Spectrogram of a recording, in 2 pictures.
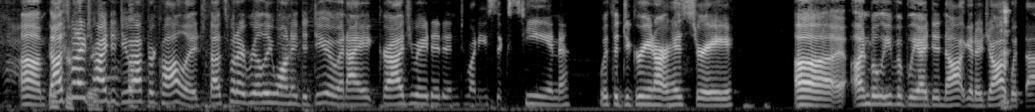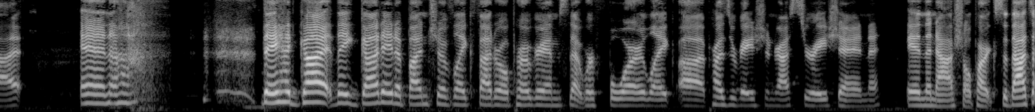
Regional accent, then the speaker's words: Colorado, United States; I grew up in Colorado, so like very outdoorsy

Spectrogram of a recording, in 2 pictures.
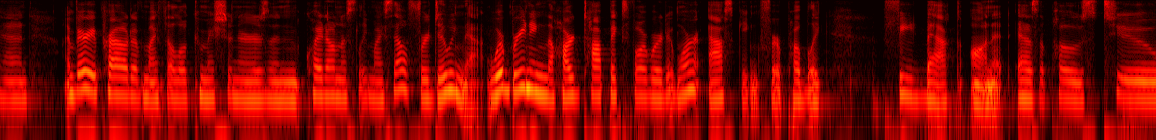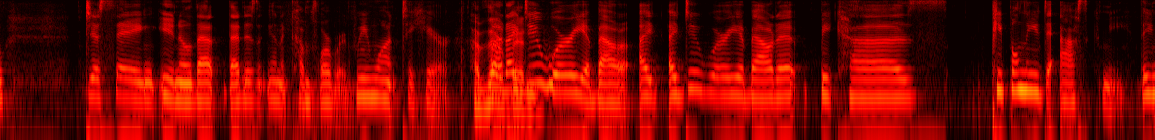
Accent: Alamosa, Colorado, United States; I was born and raised here in Alamosa. I went to Alamosa High School, Adams State University.

